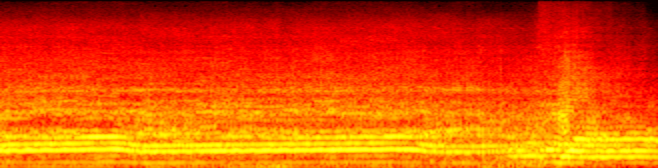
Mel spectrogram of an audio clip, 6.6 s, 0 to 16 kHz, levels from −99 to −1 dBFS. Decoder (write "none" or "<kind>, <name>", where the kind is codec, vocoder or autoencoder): codec, SNAC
